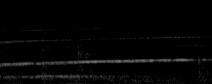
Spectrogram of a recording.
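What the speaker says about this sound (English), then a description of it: "Hey, do you hear that fire alarm?" Fire alarm in the game Life is Strange, a faint continuous electronic tone holding steady and slightly rising in pitch, with soft background noise and no talk.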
